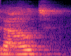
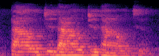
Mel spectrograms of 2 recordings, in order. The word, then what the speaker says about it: doubt: And people doubt. 여러분, B가 발음이 안 됩니다. 여기 지금 S가 발음이 안 되는 것처럼 아일랜드. 그리고 사람들은 의심합니다. 다부터 하지 말고 doubt.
